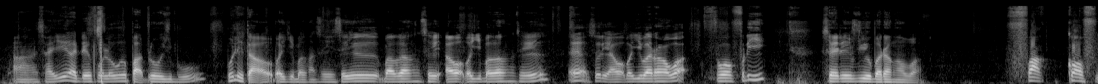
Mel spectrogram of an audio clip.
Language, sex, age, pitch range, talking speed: Malay, male, 20-39, 125-155 Hz, 175 wpm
